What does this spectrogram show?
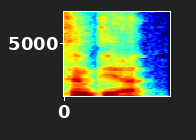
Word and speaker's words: Cynthia: Yeah, it's like Cynthia, but Cynthia.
